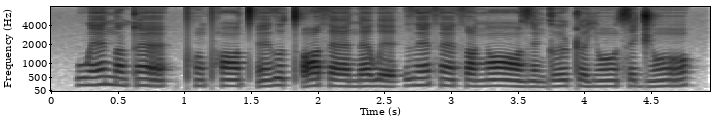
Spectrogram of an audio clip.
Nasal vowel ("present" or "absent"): present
